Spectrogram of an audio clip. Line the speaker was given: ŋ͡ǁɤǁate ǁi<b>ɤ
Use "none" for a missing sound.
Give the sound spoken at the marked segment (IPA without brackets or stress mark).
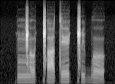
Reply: b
